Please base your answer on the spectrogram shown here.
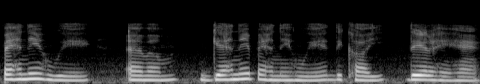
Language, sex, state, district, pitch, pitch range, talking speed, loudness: Hindi, female, Punjab, Kapurthala, 205 Hz, 195-220 Hz, 125 wpm, -15 LUFS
